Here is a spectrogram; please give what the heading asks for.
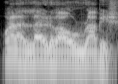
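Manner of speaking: put-on cheerful boy scoffing at the ghost story. A narrator's reading. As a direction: brush it off with a grin. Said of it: "came a cheerful voice".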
